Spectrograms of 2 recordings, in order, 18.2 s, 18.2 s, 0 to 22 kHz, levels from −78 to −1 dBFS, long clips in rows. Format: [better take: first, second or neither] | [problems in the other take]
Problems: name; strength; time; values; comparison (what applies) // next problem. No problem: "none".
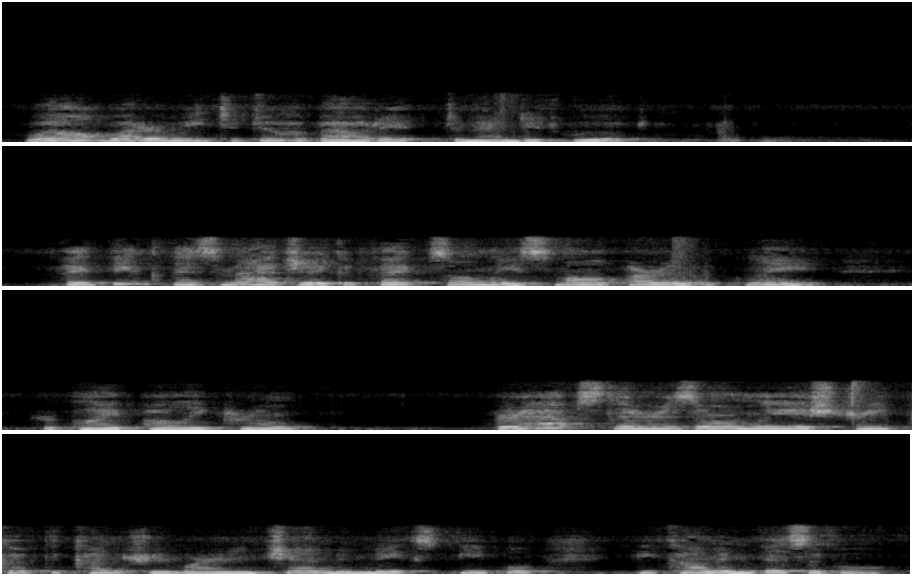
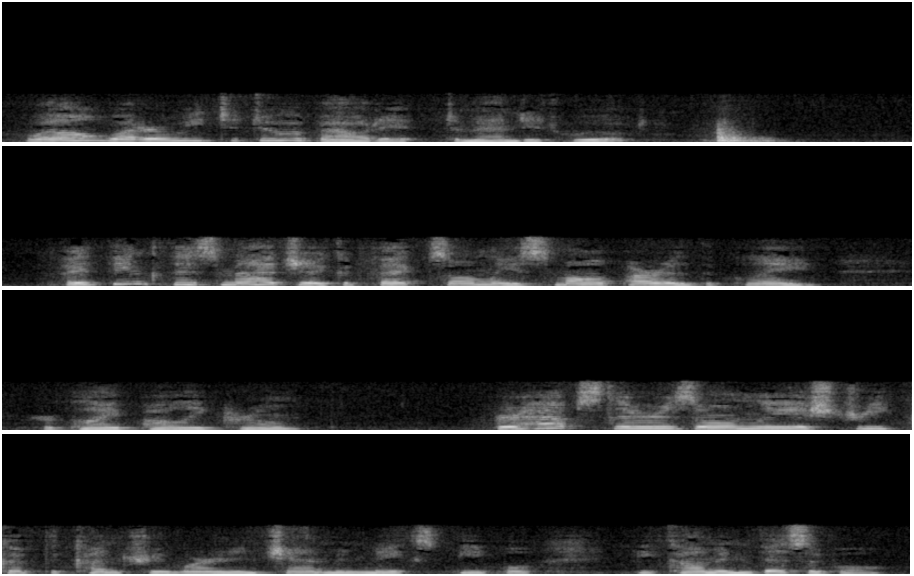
second | noise reduction (neural separator model SepFormer DNS4)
